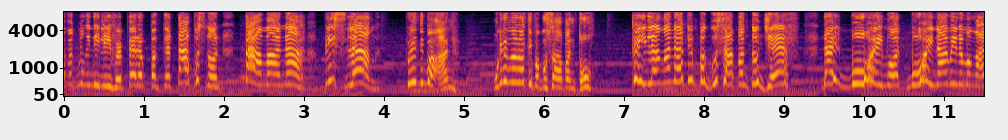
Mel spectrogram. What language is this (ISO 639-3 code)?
fil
